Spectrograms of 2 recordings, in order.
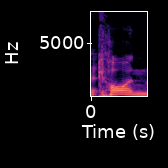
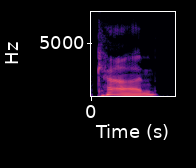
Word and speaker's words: Caan: Con. – Just like think it's like an O. – A con. – Yeah, there you go. – That's what I'm saying, con, though, not can.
